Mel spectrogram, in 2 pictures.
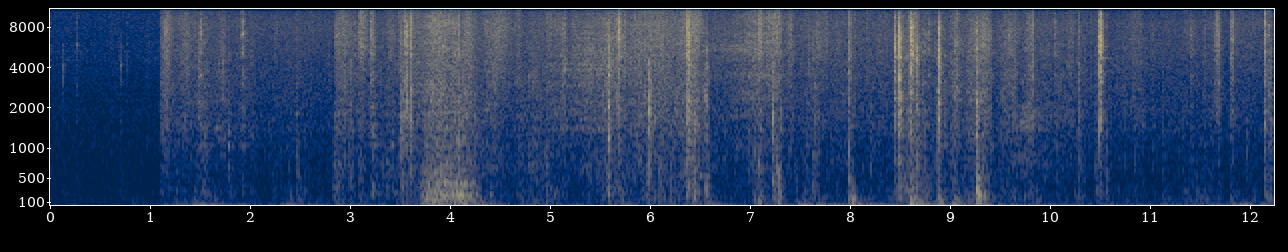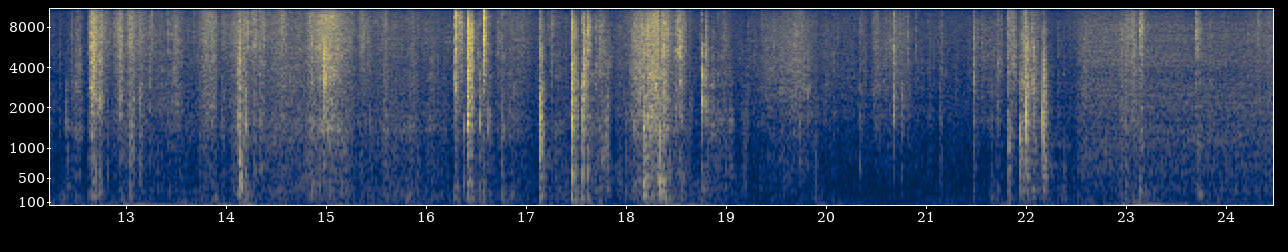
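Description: Knocks, thumps and rustling of a person moving about and handling things inside a small camper cabin, with the heaviest thumps about four seconds in and again near eighteen seconds.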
